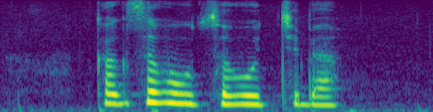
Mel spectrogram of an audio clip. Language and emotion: Russian, neutral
